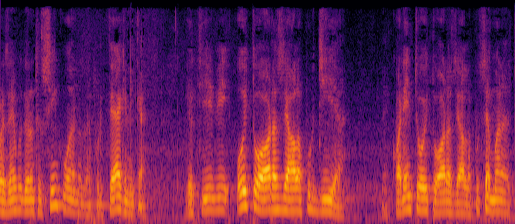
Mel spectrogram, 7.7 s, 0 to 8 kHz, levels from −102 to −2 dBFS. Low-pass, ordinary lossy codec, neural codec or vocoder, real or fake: 7.2 kHz; AAC, 32 kbps; none; real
